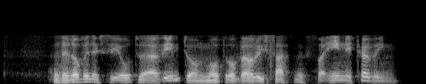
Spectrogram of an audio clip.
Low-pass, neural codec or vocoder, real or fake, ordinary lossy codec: 7.2 kHz; codec, 16 kHz, 0.5 kbps, X-Codec, HuBERT features, trained on balanced general audio; fake; AAC, 16 kbps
